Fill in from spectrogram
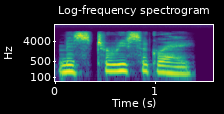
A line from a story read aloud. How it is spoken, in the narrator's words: she said faintly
